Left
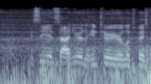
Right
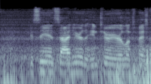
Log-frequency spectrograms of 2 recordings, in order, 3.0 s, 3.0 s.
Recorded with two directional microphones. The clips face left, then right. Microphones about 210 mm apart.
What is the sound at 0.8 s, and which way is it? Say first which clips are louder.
Speech: right 1 dB; 10° right (ahead or behind).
